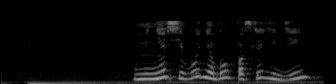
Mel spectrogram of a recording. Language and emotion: Russian, neutral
